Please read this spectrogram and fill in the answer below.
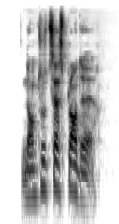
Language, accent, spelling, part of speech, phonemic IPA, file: French, France, dans toute sa splendeur, adverb, /dɑ̃ tut sa splɑ̃.dœʁ/, LL-Q150 (fra)-dans toute sa splendeur.wav
- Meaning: in all one's glory, in all one's splendour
